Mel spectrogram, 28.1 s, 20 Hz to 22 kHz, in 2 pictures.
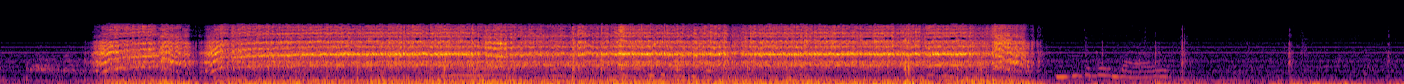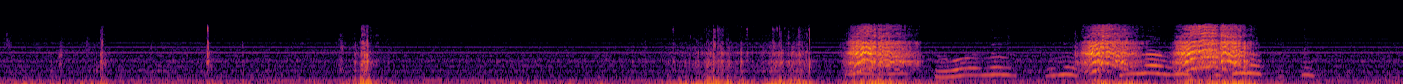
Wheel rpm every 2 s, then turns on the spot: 50, 190, 230, 230, 220, 30, 0, 0, 0, 0, 0, 20, 20, 50.
26-28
